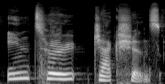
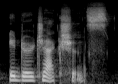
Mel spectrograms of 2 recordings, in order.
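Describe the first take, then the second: First: Every sound is said fully, as spelled. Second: Some sounds are reduced in an American way. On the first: "when you write it, it's interjections" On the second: "But I'm saying interjections"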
